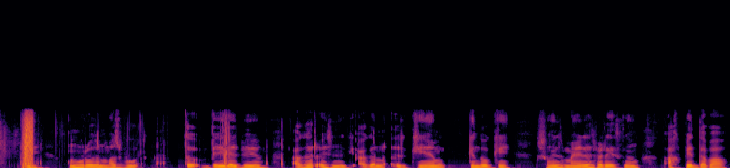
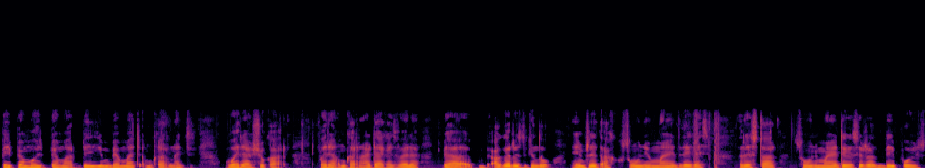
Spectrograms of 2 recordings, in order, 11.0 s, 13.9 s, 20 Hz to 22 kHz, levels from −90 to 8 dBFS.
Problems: none marked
